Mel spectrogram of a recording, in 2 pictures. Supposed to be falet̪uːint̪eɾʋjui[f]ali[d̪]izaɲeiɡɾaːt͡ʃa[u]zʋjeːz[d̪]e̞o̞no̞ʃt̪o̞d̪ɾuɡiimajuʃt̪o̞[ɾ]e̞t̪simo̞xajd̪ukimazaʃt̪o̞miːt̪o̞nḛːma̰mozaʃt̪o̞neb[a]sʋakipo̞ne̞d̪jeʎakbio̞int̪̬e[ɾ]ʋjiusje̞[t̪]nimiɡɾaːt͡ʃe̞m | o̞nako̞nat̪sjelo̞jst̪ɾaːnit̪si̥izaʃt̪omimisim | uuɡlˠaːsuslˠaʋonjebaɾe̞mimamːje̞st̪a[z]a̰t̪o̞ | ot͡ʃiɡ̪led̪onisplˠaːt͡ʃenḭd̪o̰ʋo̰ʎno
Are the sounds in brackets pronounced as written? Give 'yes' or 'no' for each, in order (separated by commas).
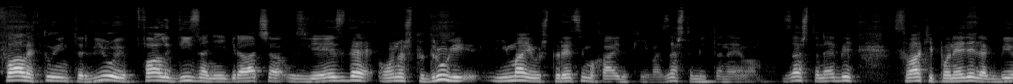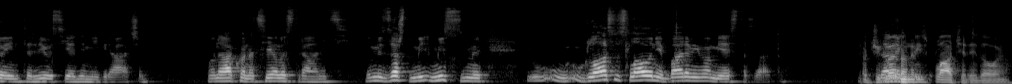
yes, yes, yes, yes, yes, no, yes, no, yes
